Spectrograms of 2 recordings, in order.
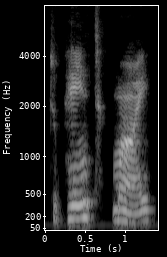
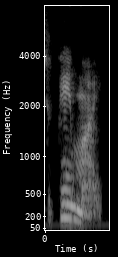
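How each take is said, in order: First: The N and T of paint are fully pronounced. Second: The N is dropped and the T merges into m. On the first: "instead of saying" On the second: "the N is missed out and T is said like P"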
